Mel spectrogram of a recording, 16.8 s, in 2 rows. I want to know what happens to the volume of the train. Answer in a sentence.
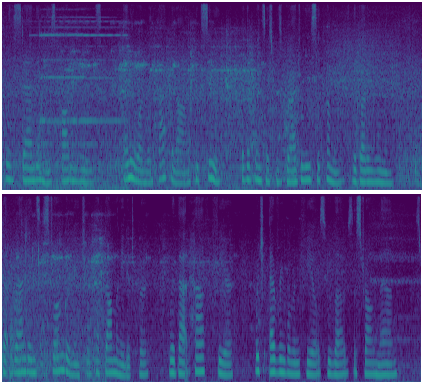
The loudness of the train goes down.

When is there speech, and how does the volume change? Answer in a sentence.
You can hear the speech from 0.0 to 16.7 s, at a steady volume.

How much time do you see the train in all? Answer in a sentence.
The train can be heard for 17 seconds in total.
